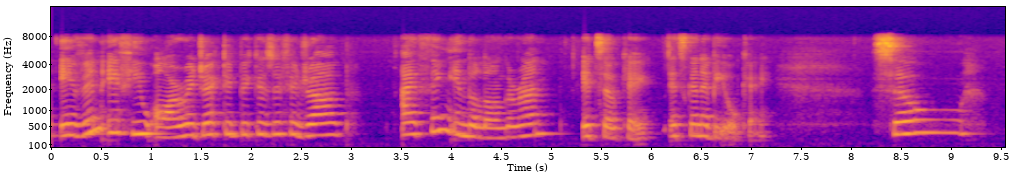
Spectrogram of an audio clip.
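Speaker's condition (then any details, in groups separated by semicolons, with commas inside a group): No condition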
